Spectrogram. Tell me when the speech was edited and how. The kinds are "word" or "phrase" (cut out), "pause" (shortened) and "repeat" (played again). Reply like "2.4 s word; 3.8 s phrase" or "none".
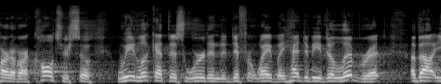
2.9 s word; 3.2 s word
